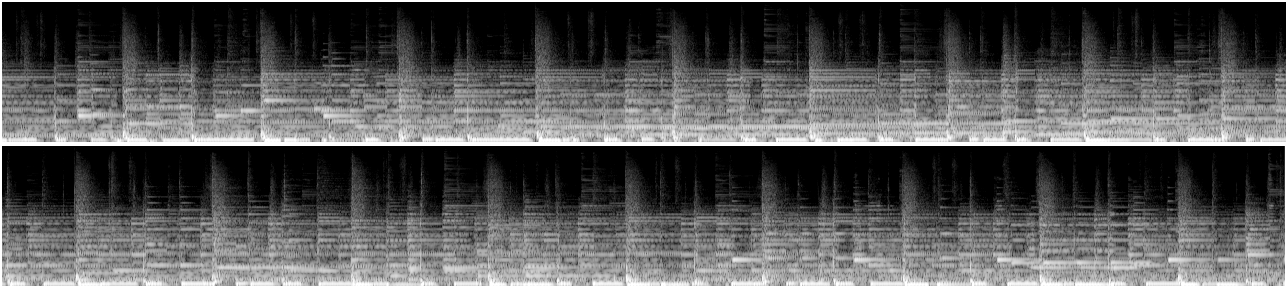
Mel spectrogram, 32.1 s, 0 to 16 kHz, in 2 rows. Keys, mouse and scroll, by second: 0.0 right click, 1.3 ctrl+click, 3.6 click, 4.2 scroll down 2, 5.1 scroll up 2, 6.2 click, 7.3 click, 7.8 click, 8.6 ctrl+click, 11.6 click, 12.5 scroll down 2, 12.7 right click, 13.1 scroll up 2, 13.6 middle click, 14.4-16.1 drag, 16.7 click, 18.4 click, 21.8 click, 23.8-26.8 typing, 27.5 Return, 28.2 scroll down 2, 28.8 scroll down 2, 29.6 click.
